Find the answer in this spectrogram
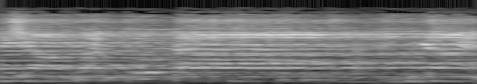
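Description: Children's choir singing a Vietnamese children's song in unison over instrumental backing, holding and moving between sustained sung notes.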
